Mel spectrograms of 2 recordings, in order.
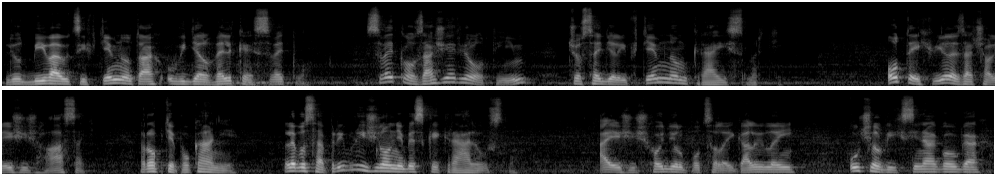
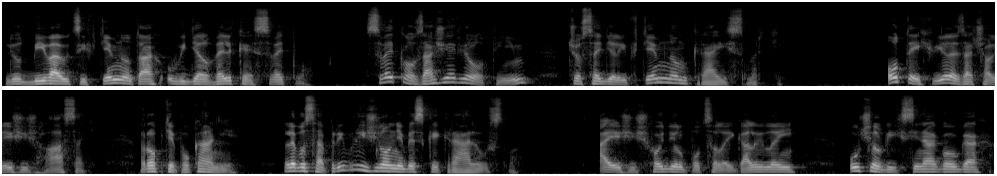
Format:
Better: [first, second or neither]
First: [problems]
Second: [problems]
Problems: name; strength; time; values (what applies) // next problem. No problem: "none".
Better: second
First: household noises; faint; throughout; 25 dB below the speech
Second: none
